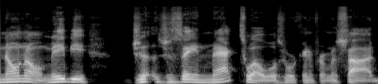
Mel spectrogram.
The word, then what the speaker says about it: Ghislaine: What if Ghislaine Matt, whatever how the fuck you pronounce her?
